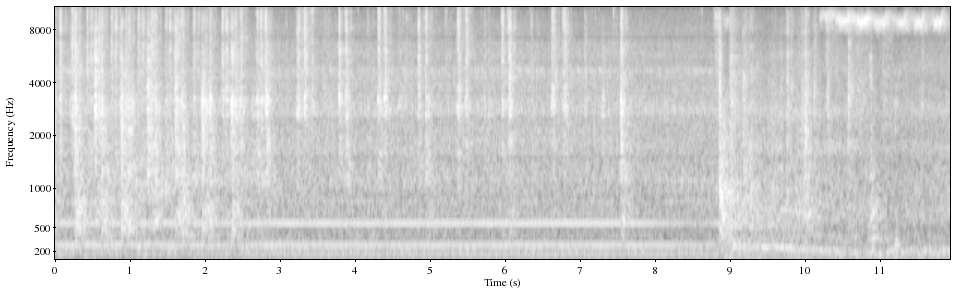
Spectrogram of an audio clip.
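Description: Flatbed tow truck running with a steady hum while loading a car, with repeated knocks and clanks of metal, thickest in the first few seconds. About nine seconds in, the hum shifts to a lower, wavering note.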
